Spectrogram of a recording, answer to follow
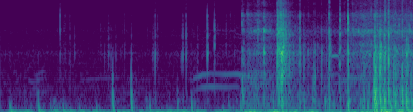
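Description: A person jumping from a cliff plunges into the water close to a camera at the surface. A loud splash starts a little over a second in, with water spraying over the camera. Before it, light clicking of water against the camera.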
